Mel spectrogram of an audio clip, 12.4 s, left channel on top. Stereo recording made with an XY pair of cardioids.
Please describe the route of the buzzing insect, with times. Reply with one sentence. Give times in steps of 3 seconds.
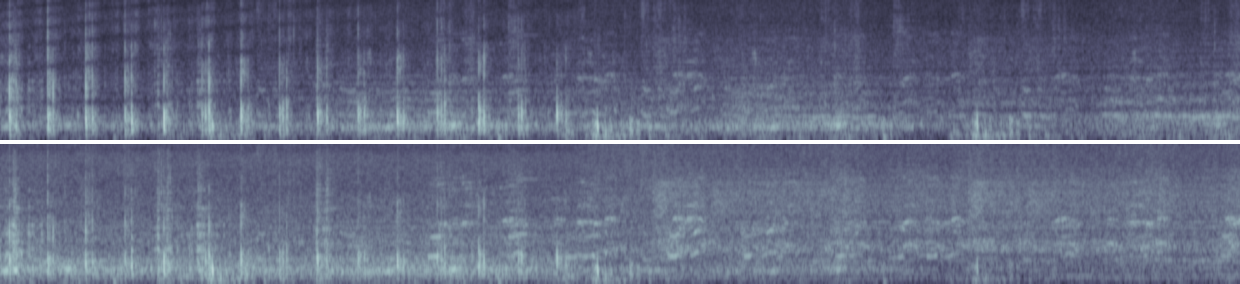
In this clip you hear the buzzing insect on the right from 0 s, in the centre from 3 s and on the left from 6 s.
